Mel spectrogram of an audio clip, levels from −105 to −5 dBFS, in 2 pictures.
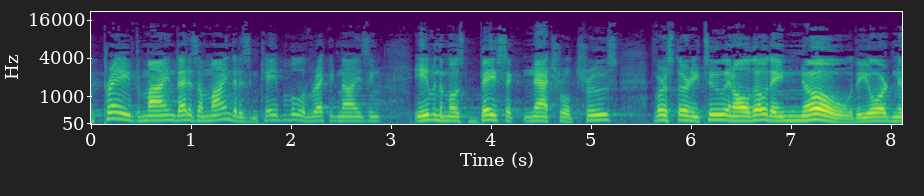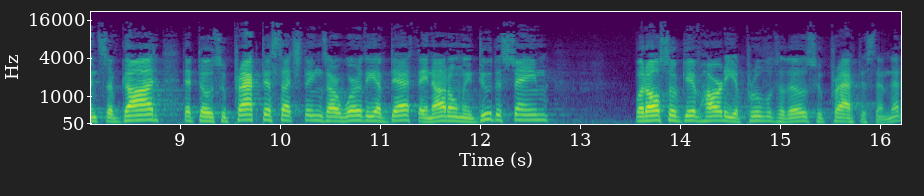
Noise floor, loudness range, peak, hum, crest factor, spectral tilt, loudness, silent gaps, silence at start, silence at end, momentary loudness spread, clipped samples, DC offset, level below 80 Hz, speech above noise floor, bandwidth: -65 dBFS; 6 LU; -2 dBFS; none; 20 dB; -6.5 dB/octave; -22 LUFS; none; 0 s; 0 s; 12 LU; under 0.1%; under 0.1%; -64 dBFS; 43 dB; 11 kHz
